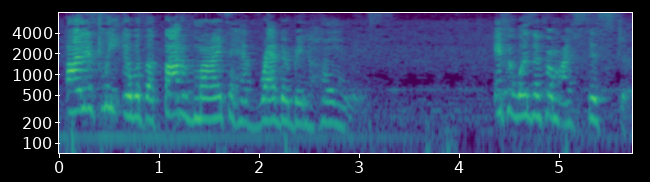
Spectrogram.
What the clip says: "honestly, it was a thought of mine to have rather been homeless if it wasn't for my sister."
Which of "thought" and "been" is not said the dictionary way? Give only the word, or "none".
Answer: none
